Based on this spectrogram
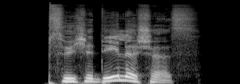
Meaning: strong/mixed nominative/accusative neuter singular of psychedelisch
- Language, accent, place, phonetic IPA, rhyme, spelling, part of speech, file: German, Germany, Berlin, [psyçəˈdeːlɪʃəs], -eːlɪʃəs, psychedelisches, adjective, De-psychedelisches.ogg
